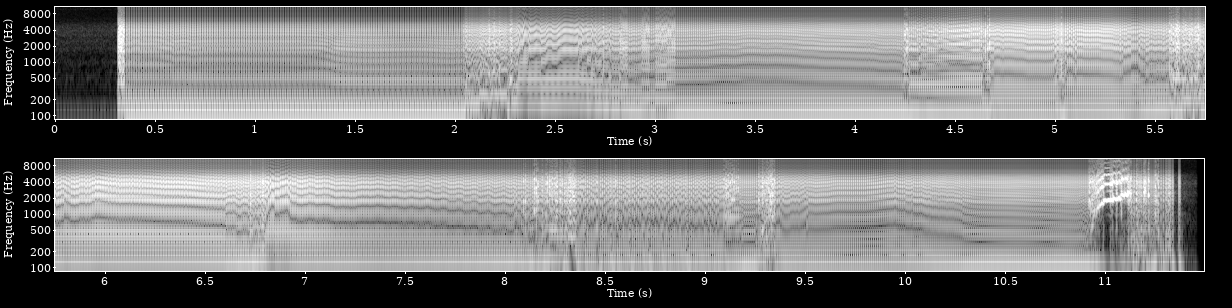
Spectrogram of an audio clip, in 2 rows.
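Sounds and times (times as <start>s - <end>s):
guitar through Fuzz Factory fuzz: 0.0s - 11.4s.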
